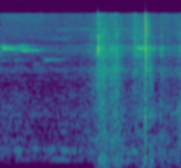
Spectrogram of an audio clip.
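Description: Faint buzzing like a flying insect, joined in the second half by a few soft clicks and one sharper click near the end.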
